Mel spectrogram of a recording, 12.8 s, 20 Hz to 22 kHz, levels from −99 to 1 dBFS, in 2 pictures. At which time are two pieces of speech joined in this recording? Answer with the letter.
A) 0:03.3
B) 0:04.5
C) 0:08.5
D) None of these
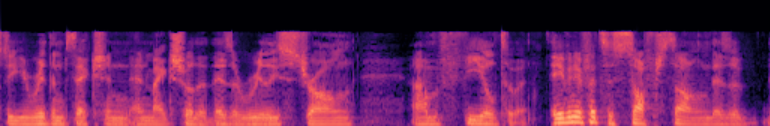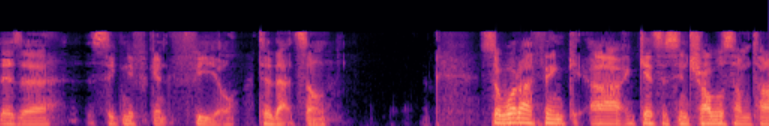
C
